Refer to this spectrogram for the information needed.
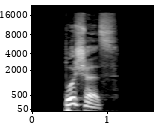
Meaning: genitive singular of Busch
- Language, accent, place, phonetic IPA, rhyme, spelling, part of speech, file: German, Germany, Berlin, [ˈbʊʃəs], -ʊʃəs, Busches, noun, De-Busches.ogg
